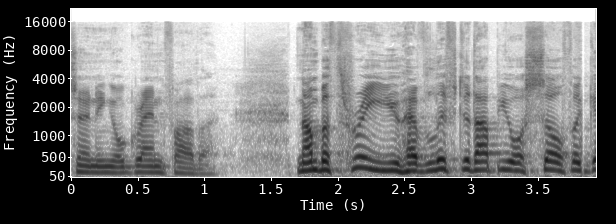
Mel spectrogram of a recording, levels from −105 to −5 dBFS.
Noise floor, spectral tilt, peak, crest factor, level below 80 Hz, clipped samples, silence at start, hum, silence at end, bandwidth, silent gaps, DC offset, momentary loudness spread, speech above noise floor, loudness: -51 dBFS; -7 dB/octave; -6 dBFS; 18 dB; -58 dBFS; under 0.1%; 0 s; none; 0 s; 16 kHz; none; under 0.1%; 11 LU; 27 dB; -24 LUFS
